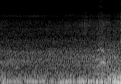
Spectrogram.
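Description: Steady low mechanical rumble from a running fairground swing ride, mixed with general fairground noise.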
